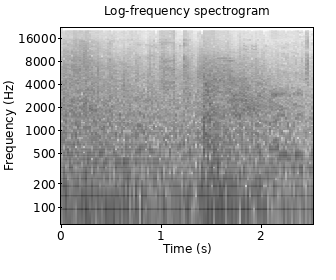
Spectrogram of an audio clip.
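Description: Continuous, dense roar of sustained weapons fire and battle noise in the strategy video game Dawn of War II: Chaos Rising, loud and unbroken throughout.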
